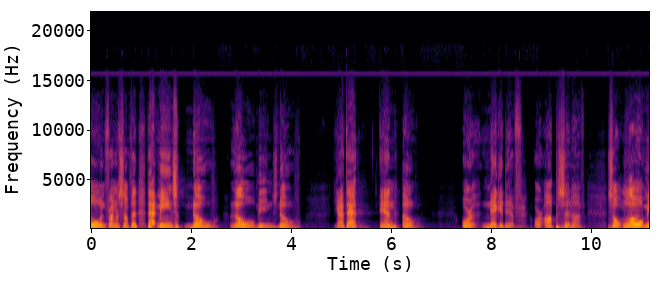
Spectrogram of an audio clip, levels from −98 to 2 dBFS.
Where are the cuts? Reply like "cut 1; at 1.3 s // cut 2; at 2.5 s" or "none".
cut 1; at 6.2 s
